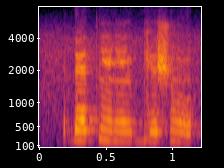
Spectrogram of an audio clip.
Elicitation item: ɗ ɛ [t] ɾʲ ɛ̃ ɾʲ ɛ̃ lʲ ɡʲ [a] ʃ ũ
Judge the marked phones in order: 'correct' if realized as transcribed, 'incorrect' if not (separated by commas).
correct, incorrect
